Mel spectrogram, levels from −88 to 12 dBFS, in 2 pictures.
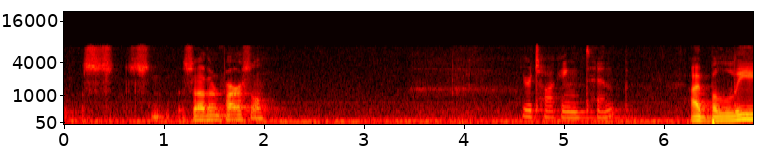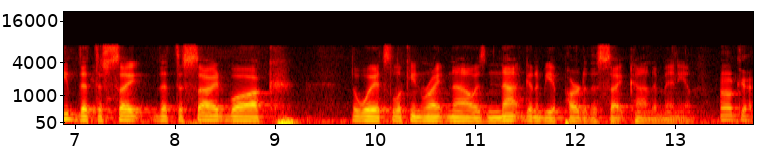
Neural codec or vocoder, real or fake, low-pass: none; real; 7.2 kHz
